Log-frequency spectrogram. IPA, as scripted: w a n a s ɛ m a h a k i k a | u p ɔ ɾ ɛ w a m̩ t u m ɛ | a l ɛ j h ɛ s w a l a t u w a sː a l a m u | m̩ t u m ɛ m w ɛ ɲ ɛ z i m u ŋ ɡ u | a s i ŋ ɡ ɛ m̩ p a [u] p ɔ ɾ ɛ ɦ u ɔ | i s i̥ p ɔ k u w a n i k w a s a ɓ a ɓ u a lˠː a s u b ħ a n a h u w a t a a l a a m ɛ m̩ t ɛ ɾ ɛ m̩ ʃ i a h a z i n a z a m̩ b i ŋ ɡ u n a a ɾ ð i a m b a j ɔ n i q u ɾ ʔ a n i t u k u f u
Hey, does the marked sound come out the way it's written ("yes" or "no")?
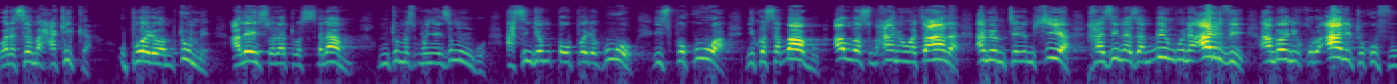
yes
